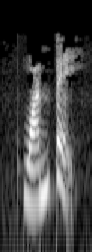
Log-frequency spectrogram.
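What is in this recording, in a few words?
"完备", Mandarin Chinese; chinese-flashcards; hsk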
